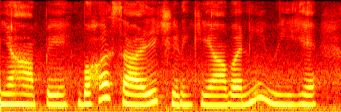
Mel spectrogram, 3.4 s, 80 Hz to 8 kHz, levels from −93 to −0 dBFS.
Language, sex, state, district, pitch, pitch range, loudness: Hindi, female, Jharkhand, Ranchi, 225 Hz, 215-240 Hz, -15 LUFS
